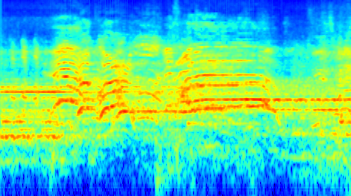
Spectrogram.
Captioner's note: audience cheering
